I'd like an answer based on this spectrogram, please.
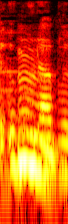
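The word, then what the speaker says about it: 初心ラブ: れ初、初初心ラブと書いてウブラブっていう風に読むそうで、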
